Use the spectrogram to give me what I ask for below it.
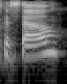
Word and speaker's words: Castel: yeah, is it Castal? How do you say that? Castal? Mine's Castell. Yeah, and then Clay Concern. Mines Castal. Okay, Mines Castal, Clay Caserne, Crestview, and Occam.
